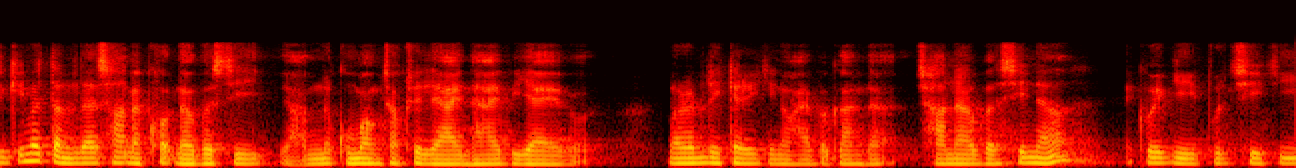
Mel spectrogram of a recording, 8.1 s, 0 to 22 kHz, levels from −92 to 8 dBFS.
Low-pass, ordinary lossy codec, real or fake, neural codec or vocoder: none; none; fake; codec, 16 kHz, 0.8 kbps, ZipCodec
